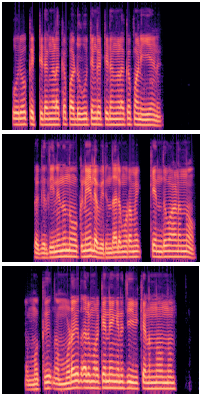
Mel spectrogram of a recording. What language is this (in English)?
Malayalam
